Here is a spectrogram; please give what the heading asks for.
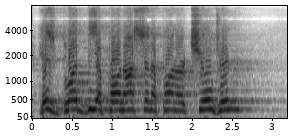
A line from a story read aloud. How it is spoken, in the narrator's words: Many of those people who were shouting there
